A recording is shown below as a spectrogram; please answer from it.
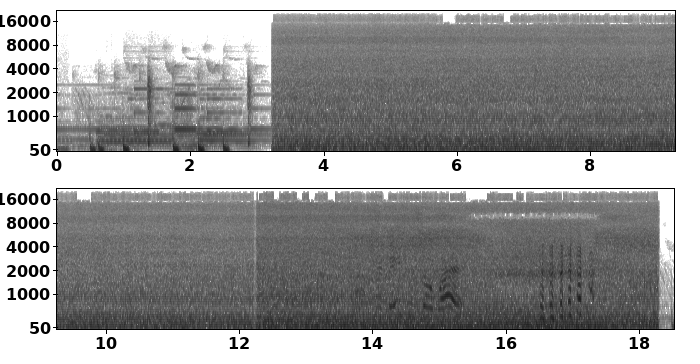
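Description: A waterfall at Dead River Falls in Marquette pours with a loud, steady broadband roar that runs unbroken for most of the stretch, swelling slightly near the end, after a few seconds of music at the start.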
